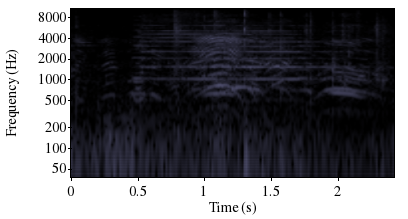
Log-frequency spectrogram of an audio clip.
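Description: Voices calling out across an open cricket field, two short shouts about a second in and again near the end, over a low outdoor rumble.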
